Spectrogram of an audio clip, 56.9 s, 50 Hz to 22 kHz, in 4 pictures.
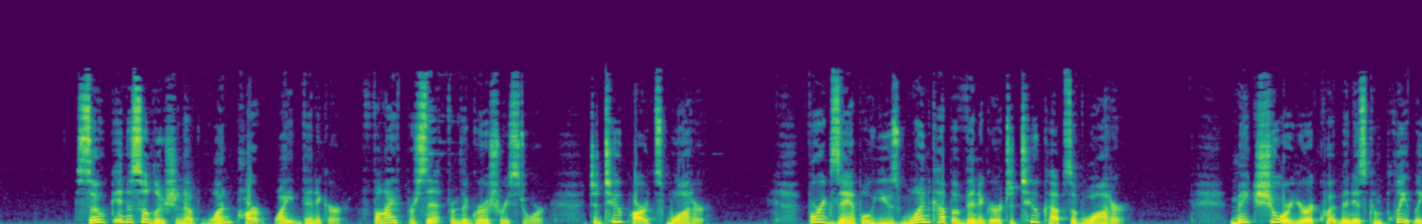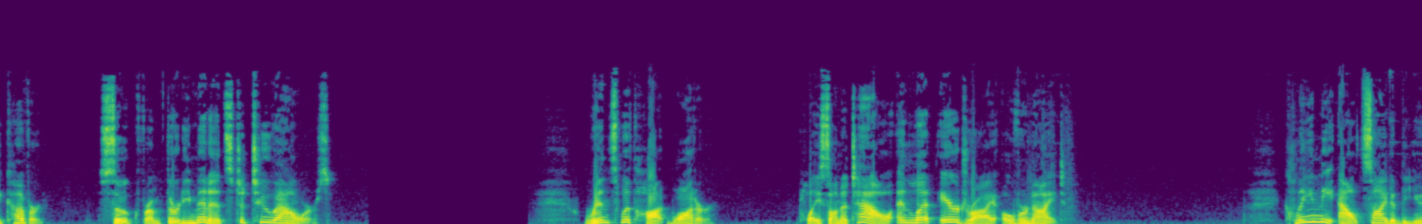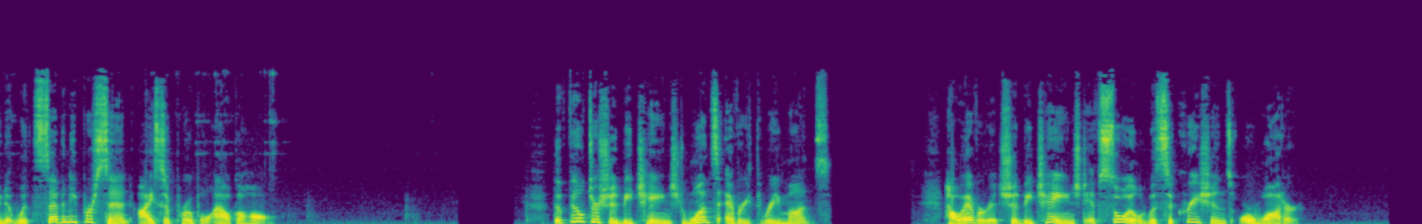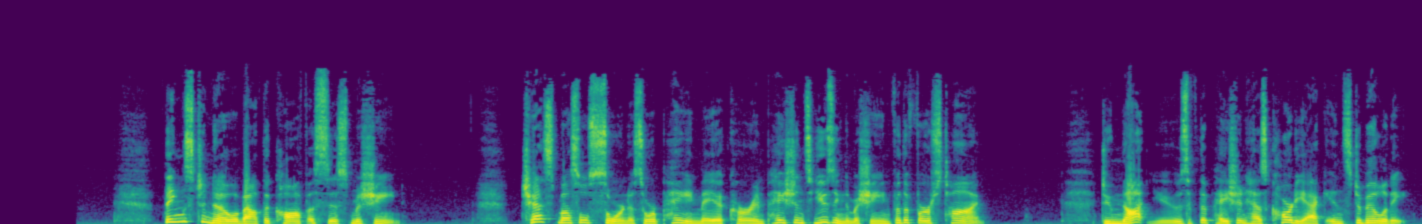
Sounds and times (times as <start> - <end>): Speech: 0.8 - 7.1, 8.1 - 11.3, 12.3 - 17.6, 20.0 - 21.4, 22.2 - 25.0, 27.1 - 31.2, 34.0 - 36.8, 37.9 - 41.5, 44.3 - 46.8, 47.9 - 52.6, 53.7 - 56.8.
